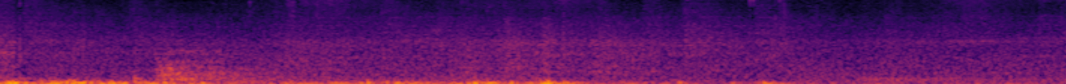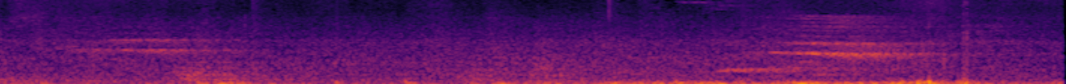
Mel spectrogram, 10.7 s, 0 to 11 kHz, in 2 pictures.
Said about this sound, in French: Nous sommes au 42 Galerie de l'Arlequin. Et dehors, c'est un peu la tempête. Le vent passe à travers la résille du genre Mucem de Marseille en béton. Nouvelle façade de la réhabilitation.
